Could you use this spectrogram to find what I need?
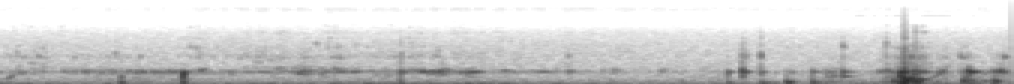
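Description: Muffled knocks and bumps sound underwater.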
